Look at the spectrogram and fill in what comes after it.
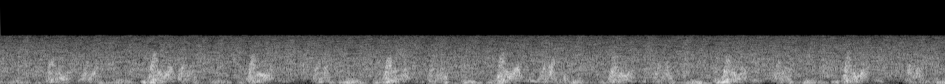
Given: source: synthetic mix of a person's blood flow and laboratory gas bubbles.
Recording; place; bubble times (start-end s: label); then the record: Doppler ultrasound of blood flow; precordium
5.16-5.24 s: bubbles
5.46-5.58 s: bubbles
5.62-5.71 s: bubbles
From the record:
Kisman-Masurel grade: 212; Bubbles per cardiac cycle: several, 3 to 8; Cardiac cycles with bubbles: 1 to 10%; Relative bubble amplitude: moderate (0.250 to 0.450); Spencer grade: 1 (occasional bubble signal discernible with the cardiac motion signal, with majority of cardiac periods free of bubbles); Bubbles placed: anywhere in the cardiac cycle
